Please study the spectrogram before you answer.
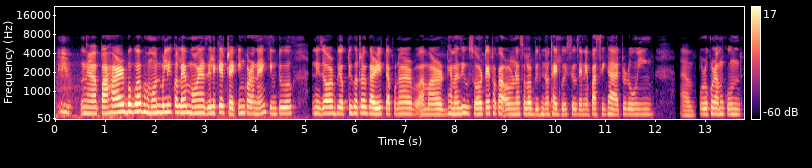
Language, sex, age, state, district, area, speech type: Assamese, female, 60+, Assam, Dhemaji, rural, spontaneous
